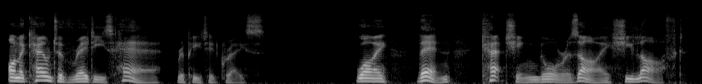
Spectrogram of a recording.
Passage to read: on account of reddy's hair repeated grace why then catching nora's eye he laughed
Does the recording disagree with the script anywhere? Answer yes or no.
yes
